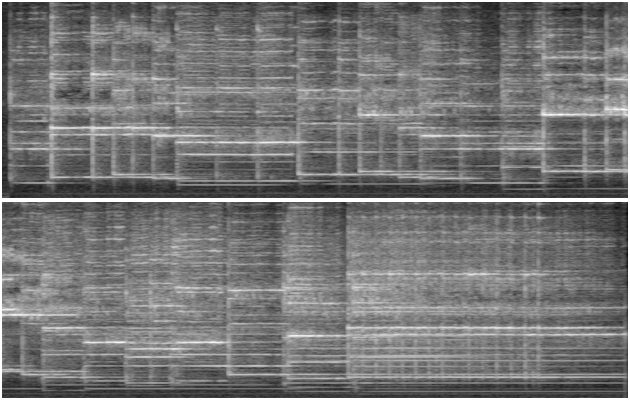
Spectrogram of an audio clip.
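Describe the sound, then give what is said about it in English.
Bright, bell-like chimes ring out a steady melody, one clear tone after another with long shimmering overtones, fairly loud, with no voices, from an American Christmas television commercial for Hershey's Kisses. “we put together a review of the holiday Christmas commercial most known and loved titled Christmas Bells”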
